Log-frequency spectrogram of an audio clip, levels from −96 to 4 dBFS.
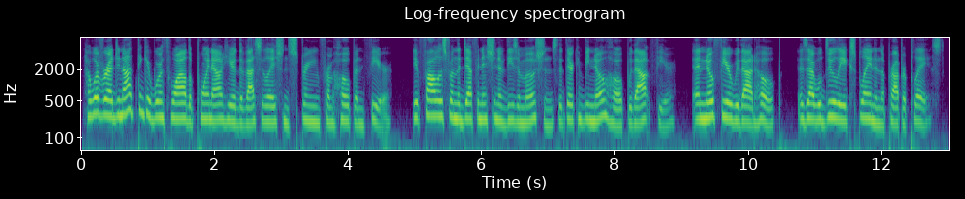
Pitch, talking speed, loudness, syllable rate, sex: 215 Hz, 225 wpm, -19 LUFS, 5.8 syllables/s, female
